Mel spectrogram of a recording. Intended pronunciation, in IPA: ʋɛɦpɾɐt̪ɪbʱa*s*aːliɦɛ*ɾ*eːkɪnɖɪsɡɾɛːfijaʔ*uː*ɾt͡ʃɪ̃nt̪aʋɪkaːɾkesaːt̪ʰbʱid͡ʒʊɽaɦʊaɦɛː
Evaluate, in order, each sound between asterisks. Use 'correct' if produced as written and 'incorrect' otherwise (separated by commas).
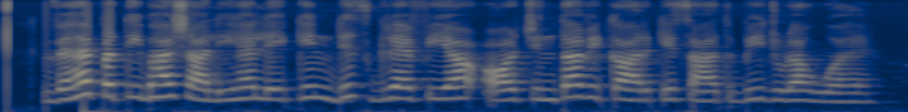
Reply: incorrect, incorrect, incorrect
